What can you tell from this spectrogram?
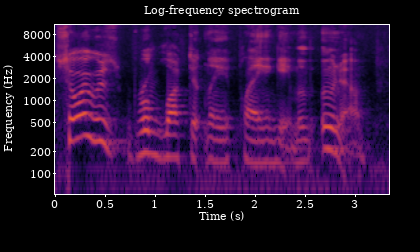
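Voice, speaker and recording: Audible room echo fills the recording. A woman speaks at a fairly slow pace and medium pitch. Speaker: animated storytime youtuber. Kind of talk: storytime monologue. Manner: casual.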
